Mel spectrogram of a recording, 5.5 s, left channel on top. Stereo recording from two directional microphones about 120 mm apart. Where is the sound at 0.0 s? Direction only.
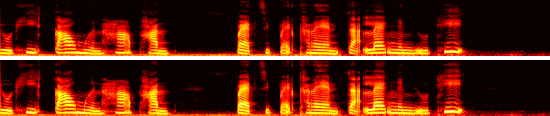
25° right (ahead or behind).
